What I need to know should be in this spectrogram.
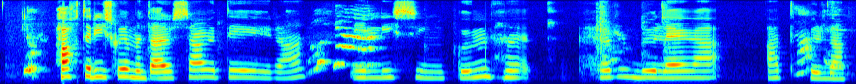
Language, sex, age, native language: Icelandic, female, 12, Icelandic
